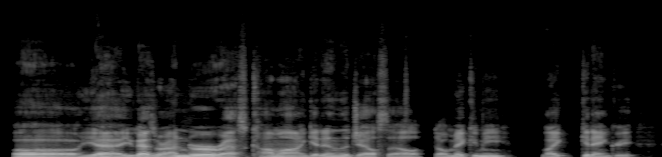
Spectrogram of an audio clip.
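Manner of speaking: bored, offhand, can't-be-bothered voice. A guard stuck at his post for centuries meets the party, bored voice. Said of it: "he kind of has like a bored voice".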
